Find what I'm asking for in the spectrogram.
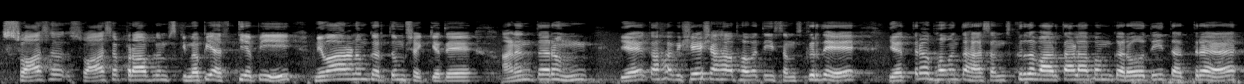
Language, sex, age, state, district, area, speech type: Sanskrit, male, 18-30, Tamil Nadu, Viluppuram, rural, spontaneous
